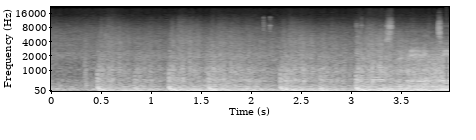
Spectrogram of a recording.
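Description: Naval 18-inch guns fire in the warship game Ultimate Admirals Dreadnoughts: a series of four deep booming salvos, each a heavy low rumble that hangs on before the next, loud and close.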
